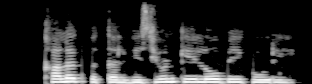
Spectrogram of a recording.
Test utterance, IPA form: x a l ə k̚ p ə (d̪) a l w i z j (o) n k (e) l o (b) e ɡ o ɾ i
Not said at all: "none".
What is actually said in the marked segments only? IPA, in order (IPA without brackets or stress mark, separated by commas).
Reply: t̪, u, e, b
